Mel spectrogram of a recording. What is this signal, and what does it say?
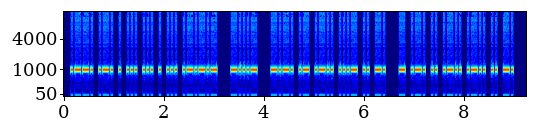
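Morse code, heard as a keyed tone, about 30 wpm, 1000 Hz. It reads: PRESSES. <BT> CALVIN TRILLIN
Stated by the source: Morse quote of the day at 30 WPM.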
